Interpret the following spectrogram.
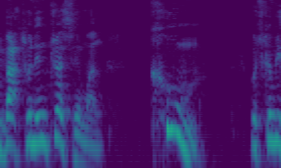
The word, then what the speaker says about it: cwm: And they say it might have come from the Welsh word cwm. Coomb. Yeah, that makes a lot of sense. Coomb means valley in Welsh.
